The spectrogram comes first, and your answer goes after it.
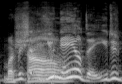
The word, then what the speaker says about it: Machon: Machon. Machon.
